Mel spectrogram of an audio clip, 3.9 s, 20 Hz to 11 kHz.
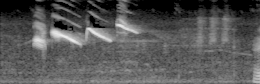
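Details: A young, two-year-old green-winged saltator (Saltator similis) from Mar de Espanha, Minas Gerais, sings a rich, clear whistled phrase of four slurred, downward-sliding notes over about 1.5 seconds; a voice briefly starts at the end.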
